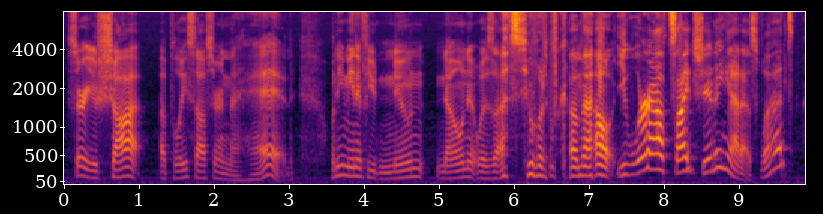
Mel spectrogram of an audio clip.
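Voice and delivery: can't believe what he hears; incredulous. Real, not acted. Reactor stunned by suspect's claim.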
